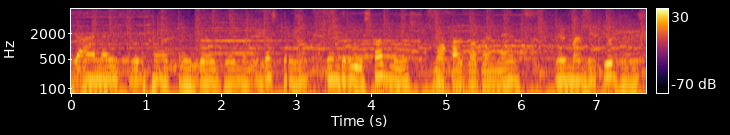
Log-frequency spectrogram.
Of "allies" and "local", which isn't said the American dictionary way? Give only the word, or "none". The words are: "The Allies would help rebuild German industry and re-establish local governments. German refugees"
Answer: allies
